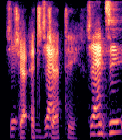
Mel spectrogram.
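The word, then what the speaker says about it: Jeanty: who I want or how do you say his lasty jenty okay yeah dude just tank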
